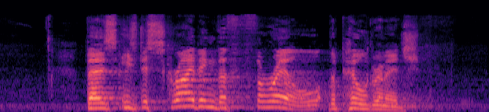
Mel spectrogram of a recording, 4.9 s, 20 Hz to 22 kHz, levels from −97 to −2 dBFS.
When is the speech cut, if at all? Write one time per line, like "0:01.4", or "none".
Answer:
0:03.3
